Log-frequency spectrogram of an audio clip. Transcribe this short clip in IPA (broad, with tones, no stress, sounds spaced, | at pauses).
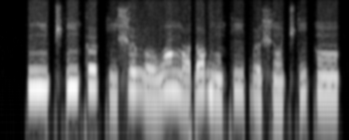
ŋ ĩ˥ t͡ʃʼ ĩ˥ k ɵ˥ k i˩ ɕ ɵ˥ v o˩ w ɔ̃˥ ŋ ɔ˩ ɗ ɔ˥ ɡ ũ˩ k i˥ ɓ ɵ˩ ɕ õ˩ t͡ʃʼ i˥ k õ˥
